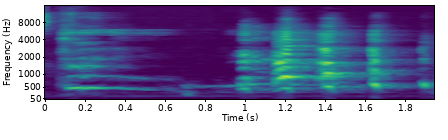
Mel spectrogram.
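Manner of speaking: high loud burst of laughter; loud high laugh at a friend's story. Real, not acted. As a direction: crack up helplessly. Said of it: "why are you laughing now".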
